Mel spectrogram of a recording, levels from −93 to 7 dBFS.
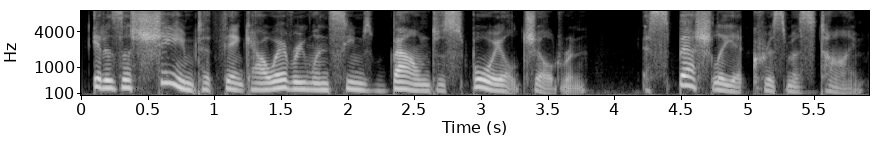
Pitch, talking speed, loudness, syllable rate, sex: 185 Hz, 185 wpm, -18 LUFS, 5.1 syllables/s, female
